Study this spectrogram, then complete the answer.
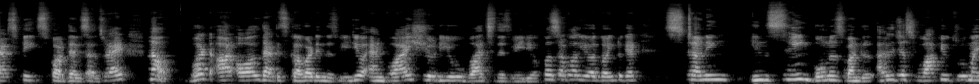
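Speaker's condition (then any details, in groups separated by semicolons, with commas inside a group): No condition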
